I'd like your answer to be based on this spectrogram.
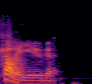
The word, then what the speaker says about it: Kali Yuga: It's Kali Yuga. – Until now, you've nailed the pronunciation.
